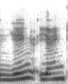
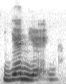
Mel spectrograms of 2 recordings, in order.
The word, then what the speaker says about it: Yin Yang: The serial killer was called the Ying Yang Killer, and his mark was the ancient Chinese symbol. The correct spelling and pronunciation, however, is Yin Yang.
